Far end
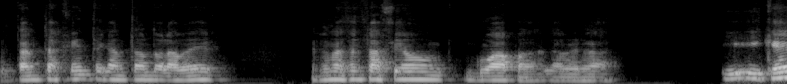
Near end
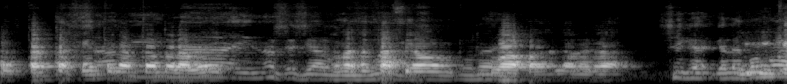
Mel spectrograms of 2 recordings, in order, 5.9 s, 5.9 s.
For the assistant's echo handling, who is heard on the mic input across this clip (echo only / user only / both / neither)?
both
